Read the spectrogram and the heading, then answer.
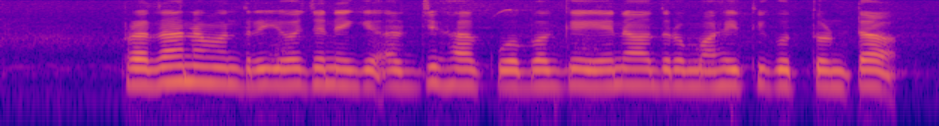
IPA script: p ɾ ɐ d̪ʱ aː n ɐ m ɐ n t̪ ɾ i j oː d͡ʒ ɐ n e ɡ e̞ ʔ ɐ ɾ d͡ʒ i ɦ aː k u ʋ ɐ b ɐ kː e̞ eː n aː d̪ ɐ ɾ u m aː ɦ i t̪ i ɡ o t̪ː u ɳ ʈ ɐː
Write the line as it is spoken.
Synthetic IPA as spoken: p ɾ ɐ d̪ʱ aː n ɐ m ɐ n t̪ ɾ i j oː d͡ʒ ɐ n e ɡ e̞ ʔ ɐ ɾ d͡ʒ i ɦ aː k u ʋ ɐ b ɐ ɡː e̞ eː n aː d̪ ɐ ɾ u m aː ɦ i t̪ i ɡ o t̪ː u ɳ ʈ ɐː

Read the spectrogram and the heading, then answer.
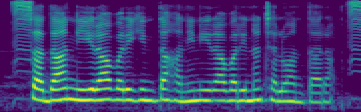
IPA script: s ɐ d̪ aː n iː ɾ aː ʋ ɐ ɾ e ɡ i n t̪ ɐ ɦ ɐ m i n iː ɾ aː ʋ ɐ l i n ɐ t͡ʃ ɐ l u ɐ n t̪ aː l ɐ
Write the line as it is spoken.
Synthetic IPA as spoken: s ɐ d̪ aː n iː ɾ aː ʋ ɐ ɾ i ɡ i n t̪ ɐ ɦ ɐ n i n iː ɾ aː ʋ ɐ ɾ i n ɐ t͡ʃ ɐ l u ɐ n t̪ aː ɾ ɐ

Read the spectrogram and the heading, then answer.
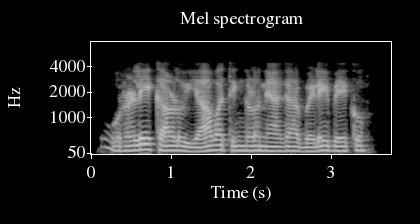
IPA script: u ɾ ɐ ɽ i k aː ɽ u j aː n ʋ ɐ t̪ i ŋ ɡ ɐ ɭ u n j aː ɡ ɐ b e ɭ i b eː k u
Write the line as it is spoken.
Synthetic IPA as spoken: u ɾ ɐ ɭ i k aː ɭ u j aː ʋ ɐ t̪ i ŋ ɡ ɐ ɭ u n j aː ɡ ɐ b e ɭ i b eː k u

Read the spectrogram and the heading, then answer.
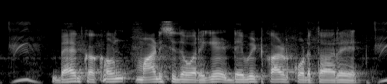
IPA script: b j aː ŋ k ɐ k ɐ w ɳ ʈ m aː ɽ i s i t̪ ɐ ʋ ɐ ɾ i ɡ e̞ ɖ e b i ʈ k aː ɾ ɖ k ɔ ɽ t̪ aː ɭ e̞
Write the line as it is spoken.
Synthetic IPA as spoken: b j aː ŋ k ɐ k ɐ w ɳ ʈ m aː ɽ i s i d̪ ɐ ʋ ɐ ɾ i ɡ e̞ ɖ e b i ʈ k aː ɾ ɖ k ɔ ɽ t̪ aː ɾ e̞

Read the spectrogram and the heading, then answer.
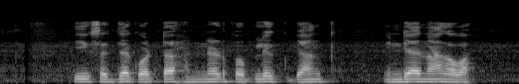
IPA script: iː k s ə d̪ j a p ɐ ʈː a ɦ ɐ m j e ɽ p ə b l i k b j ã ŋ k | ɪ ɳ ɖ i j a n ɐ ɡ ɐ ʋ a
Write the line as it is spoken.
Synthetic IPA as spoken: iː k s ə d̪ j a k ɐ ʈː a ɦ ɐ n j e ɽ p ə b l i k b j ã ŋ k | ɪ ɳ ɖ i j a n a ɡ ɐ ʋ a

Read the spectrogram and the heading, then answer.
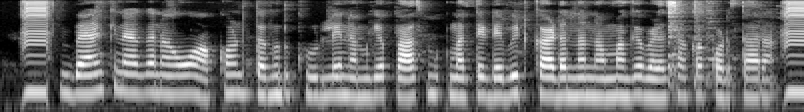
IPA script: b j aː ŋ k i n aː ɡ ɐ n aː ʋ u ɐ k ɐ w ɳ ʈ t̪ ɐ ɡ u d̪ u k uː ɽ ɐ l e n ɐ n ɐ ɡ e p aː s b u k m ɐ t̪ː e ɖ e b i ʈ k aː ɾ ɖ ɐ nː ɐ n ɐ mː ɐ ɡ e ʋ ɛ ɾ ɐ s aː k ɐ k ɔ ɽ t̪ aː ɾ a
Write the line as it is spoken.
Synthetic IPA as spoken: b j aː ŋ k i n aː ɡ ɐ n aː ʋ u ɐ k ɐ w ɳ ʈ t̪ ɐ ɡ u d̪ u k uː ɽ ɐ l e n ɐ m ɐ ɡ e p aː s b u k m ɐ t̪ː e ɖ e b i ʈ k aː ɾ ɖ ɐ nː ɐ n ɐ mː ɐ ɡ e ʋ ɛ ɭ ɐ s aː k ɐ k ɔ ɽ t̪ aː ɾ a

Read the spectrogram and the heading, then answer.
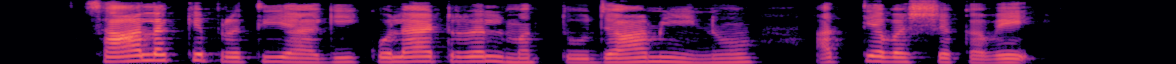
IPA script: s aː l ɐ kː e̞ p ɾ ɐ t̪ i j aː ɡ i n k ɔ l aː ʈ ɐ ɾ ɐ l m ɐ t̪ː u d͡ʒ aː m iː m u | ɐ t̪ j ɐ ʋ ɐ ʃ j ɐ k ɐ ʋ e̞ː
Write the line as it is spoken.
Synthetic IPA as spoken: s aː l ɐ kː e̞ p ɾ ɐ t̪ i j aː ɡ i k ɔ l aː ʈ ɐ ɾ ɐ l m ɐ t̪ː u d͡ʒ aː m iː n u | ɐ t̪ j ɐ ʋ ɐ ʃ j ɐ k ɐ ʋ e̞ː

